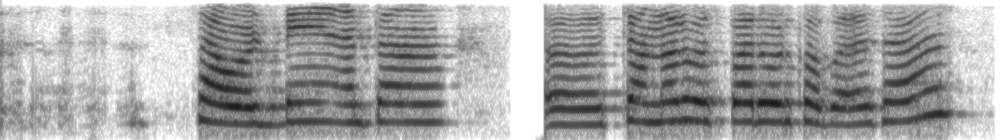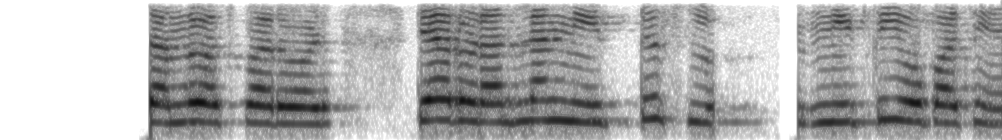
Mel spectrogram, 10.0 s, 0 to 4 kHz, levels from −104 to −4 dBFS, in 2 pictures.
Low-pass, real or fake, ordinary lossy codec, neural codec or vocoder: 3.6 kHz; real; none; none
